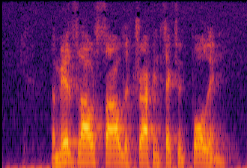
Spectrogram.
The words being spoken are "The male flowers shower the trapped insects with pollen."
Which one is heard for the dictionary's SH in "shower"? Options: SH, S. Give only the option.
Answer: S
